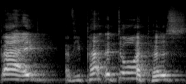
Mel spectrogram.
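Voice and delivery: very high, very loud, shrill shout. Retelling what someone called out while getting the stroller: imitating someone shouting.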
